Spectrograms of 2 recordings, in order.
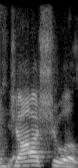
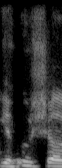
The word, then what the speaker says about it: Yeshua: of Yeshua yeah sure I would say yahshua like the Book of Joshua but in Hebrew exactly Joshua not yahusha or Yeshua I like to see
